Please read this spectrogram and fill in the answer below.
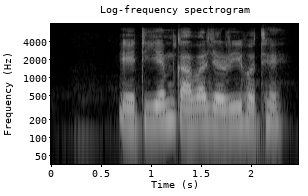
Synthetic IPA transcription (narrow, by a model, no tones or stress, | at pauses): eʈiemkaβaɹd͡ʒɔɹiɦot̪ʰe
